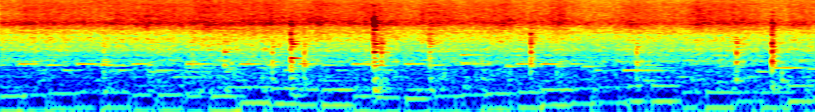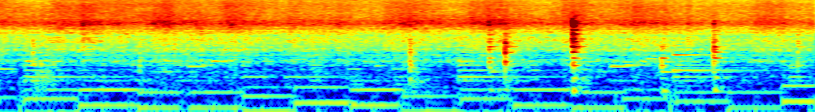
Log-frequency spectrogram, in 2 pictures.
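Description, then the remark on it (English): A steady, bright sizzle of onion and garlic frying in a pan, with occasional sharp scrapes and clinks of stirring and a low hum underneath, no voices. “And the pan seems hot, so I'm just gonna saute the onion and garlic first, get that going.”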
